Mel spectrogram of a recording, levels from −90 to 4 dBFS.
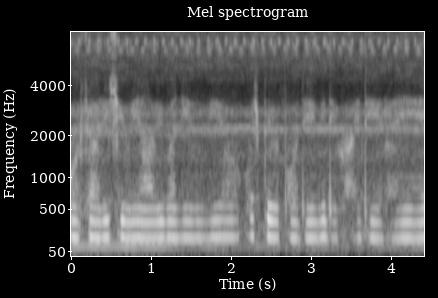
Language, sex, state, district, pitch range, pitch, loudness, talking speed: Hindi, female, Bihar, Darbhanga, 170-175 Hz, 170 Hz, -18 LUFS, 205 wpm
